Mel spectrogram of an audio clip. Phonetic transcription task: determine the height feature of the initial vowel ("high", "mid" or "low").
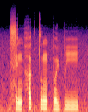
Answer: high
